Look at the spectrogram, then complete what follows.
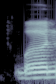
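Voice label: "benam", Malay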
